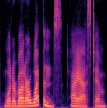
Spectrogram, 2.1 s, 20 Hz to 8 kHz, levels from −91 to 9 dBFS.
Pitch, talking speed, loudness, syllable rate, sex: 195 Hz, 195 wpm, -17 LUFS, 5.4 syllables/s, female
